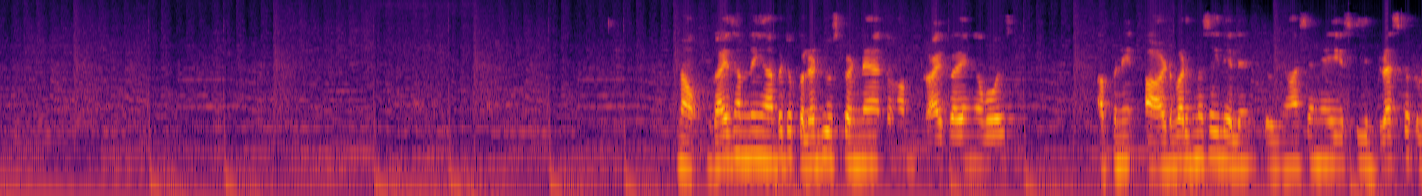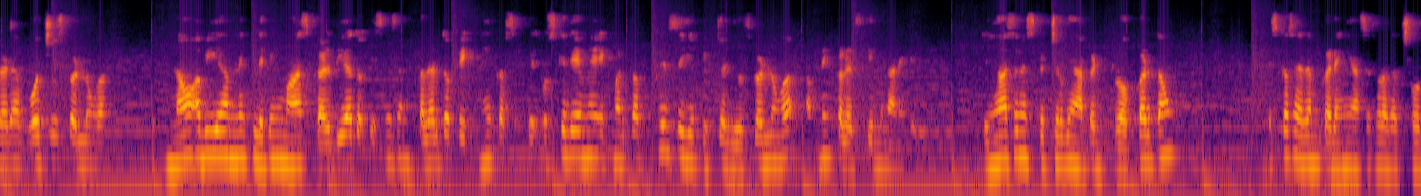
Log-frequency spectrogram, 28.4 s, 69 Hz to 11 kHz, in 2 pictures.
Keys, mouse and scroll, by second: 3.0 click, 4.9 v, 22.6-27.6 drag, 27.6 alt+scroll down 1.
